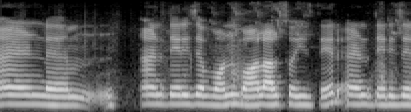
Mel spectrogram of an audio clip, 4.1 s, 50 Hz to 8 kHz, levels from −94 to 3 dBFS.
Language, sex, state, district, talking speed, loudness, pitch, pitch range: English, female, Haryana, Rohtak, 220 wpm, -17 LUFS, 190 Hz, 180-195 Hz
